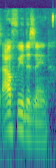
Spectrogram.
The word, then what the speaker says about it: Auf Wiedersehen: So maybe we should just say, like you said, Auf Wiedersehen. Did I say that right? – Yes, Auf Wiedersehen.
